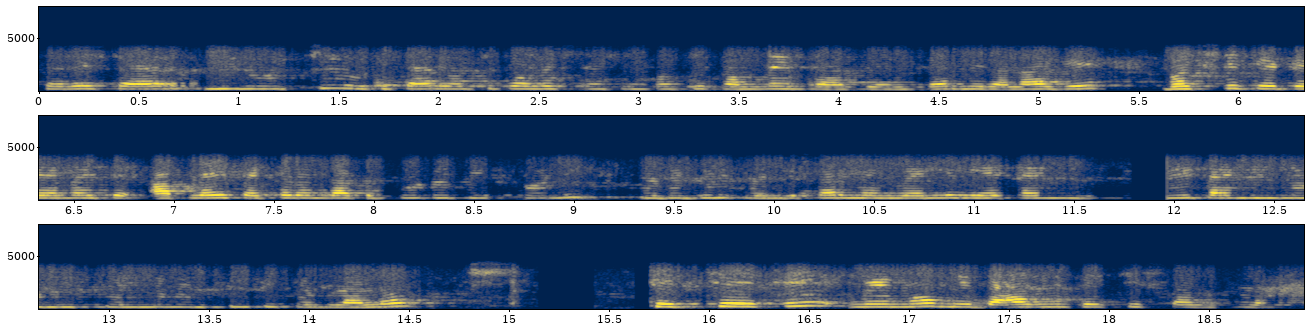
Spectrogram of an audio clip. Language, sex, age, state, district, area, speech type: Telugu, female, 18-30, Andhra Pradesh, Chittoor, rural, conversation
